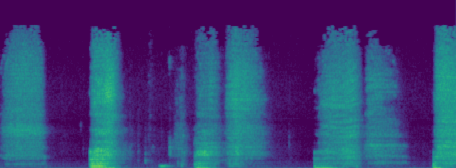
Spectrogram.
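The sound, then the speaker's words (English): A string of soft, breathy whimpers, about seven short bursts with brief pauses between them, fairly quiet, with no talking. “Those little whimpers are so cute.”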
